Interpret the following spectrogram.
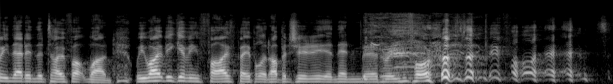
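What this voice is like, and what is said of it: Usual voice. Nothing is said of it.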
